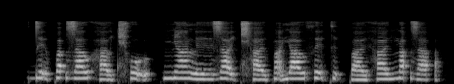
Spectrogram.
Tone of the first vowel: falling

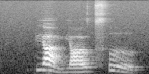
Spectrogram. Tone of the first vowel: falling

